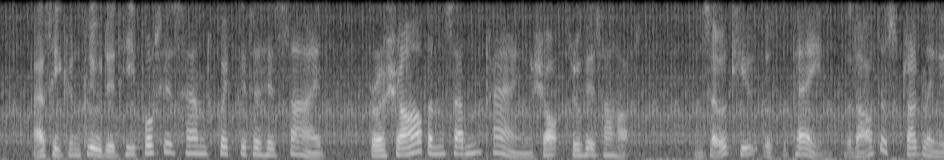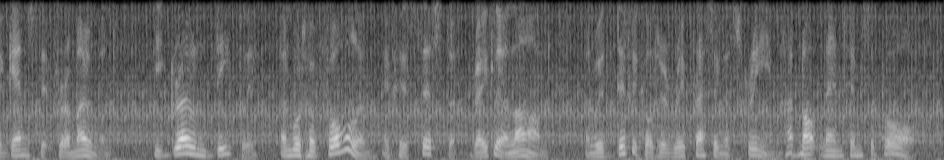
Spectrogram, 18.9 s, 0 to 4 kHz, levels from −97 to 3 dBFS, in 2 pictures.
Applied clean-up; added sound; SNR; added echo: none; Bus / Engine; 12 dB; none.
